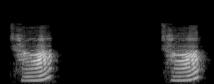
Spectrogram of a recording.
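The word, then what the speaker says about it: 茶: Cha here is with the tone two cha cha from pitch middle to high.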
